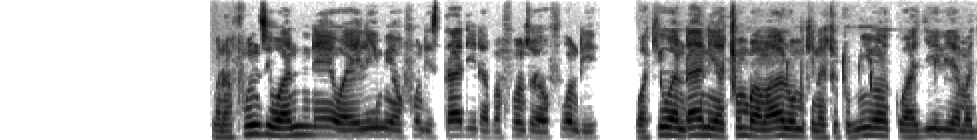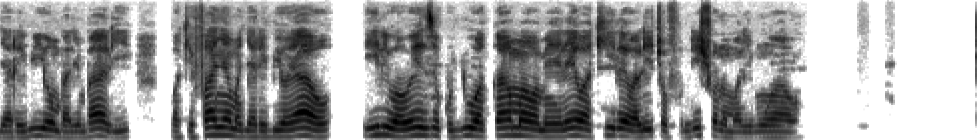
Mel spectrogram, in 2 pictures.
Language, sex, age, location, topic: Swahili, male, 25-35, Dar es Salaam, education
